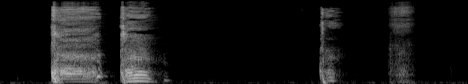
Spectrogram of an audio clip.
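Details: A sick girl gives four harsh coughs in two pairs, the first two loud with a barking, croaky edge; a congested, barky cough.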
